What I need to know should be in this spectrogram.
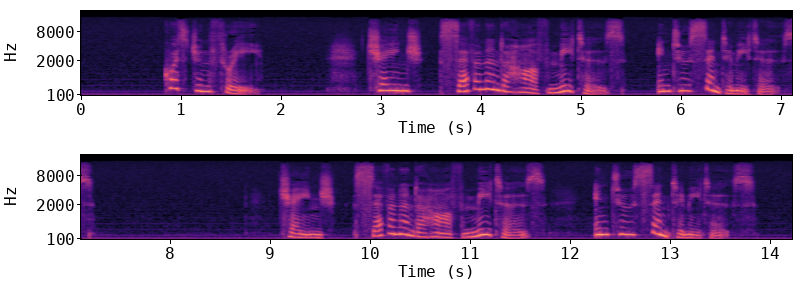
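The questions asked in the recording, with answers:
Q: Change 7.5 meters into centimeters.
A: 750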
